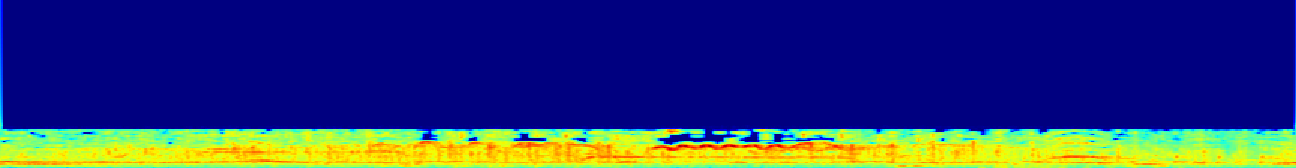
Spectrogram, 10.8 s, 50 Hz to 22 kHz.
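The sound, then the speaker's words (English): A large audience in attendance applauds and cheers steadily for about eleven seconds for listeners who reached CD number 5, a dense wash of clapping with whoops and shouts rising over it, loud and sustained throughout. “So if you're listening to this right now, you're on CD number 5, and everybody in attendance here, give them a round of applause for getting to CD number 5.”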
